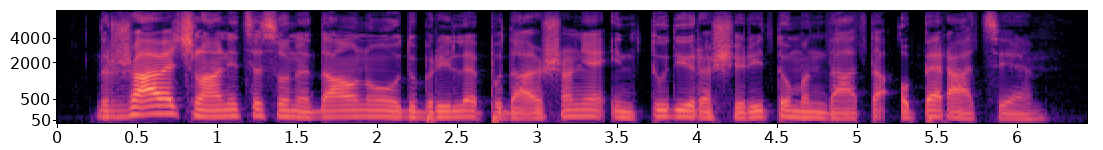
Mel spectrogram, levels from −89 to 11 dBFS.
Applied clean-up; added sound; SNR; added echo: none; none; none; none.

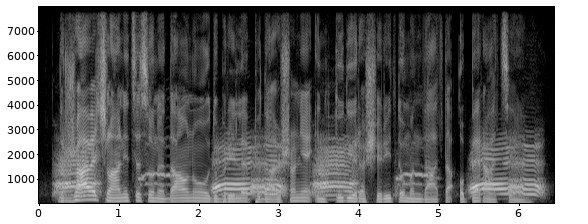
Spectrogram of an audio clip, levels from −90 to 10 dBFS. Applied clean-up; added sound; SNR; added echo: none; Livestock, farm animals, working animals; 1 dB; none.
